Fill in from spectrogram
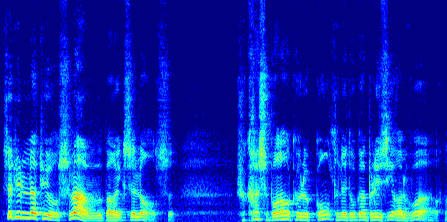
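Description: A man voicing an older society princess who speaks in a knowing, animated way in a read novel. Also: a little high, a little slow. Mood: gossipy.

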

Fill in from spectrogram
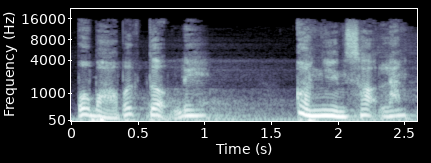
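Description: A man voicing a demon disguised as a young son, talking in a high, whiny, pleading voice. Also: unhurried, warm tone, slightly rough, big-room sound. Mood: wheedling.

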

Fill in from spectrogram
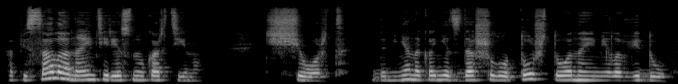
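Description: A woman reading a first-person audiobook narration in a calm, even manner. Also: medium pitch, moderate pace. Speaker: audiobook reader. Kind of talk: scripted narration.

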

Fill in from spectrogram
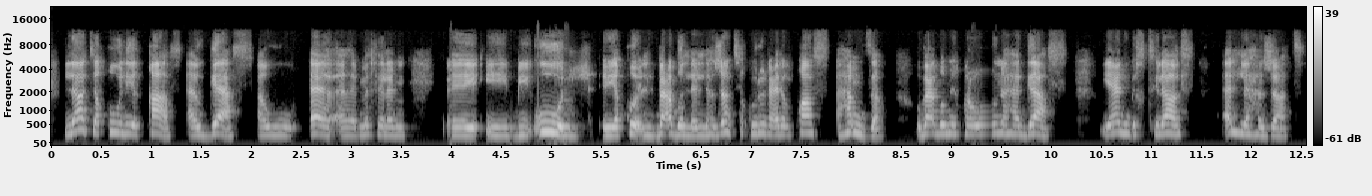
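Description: A woman teaching Quran recitation to women, explaining step by step and sounding out letters slowly to show them. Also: on the high side. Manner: instructive, repeats and demonstrates letter sounds slowly. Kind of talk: spoken lesson to women students.

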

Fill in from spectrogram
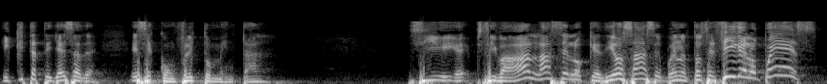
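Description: High-voiced fervent preacher. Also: male voice, big pitch swings, slow, a little mellow, breathy edge. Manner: fervent, often calls the listeners brothers. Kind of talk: sermon and prayer. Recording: dull lo-fi recording.

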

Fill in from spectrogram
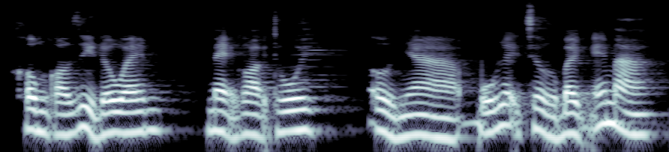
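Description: A woman's voice: fairly low pitch, normal speed, mellow, lightly acted. A woman reading the lines of an uneasy, evasive young husband in a storybook tale.

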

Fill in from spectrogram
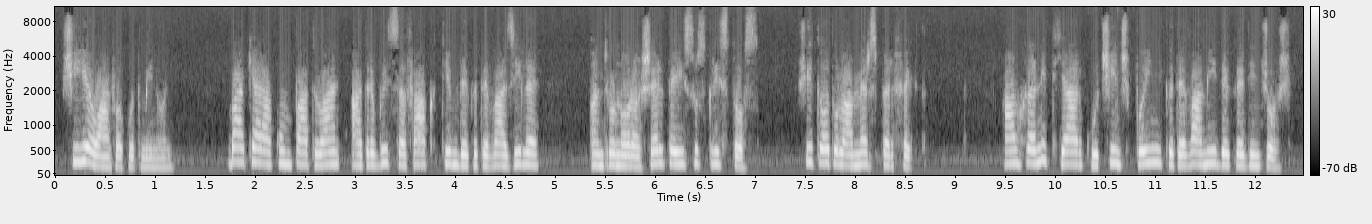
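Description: A woman's voice: on the high side, natural voice, poor audio. A woman reading the part of a brash, scheming male con man in an audiobook, with a mocking, argumentative way of talking.

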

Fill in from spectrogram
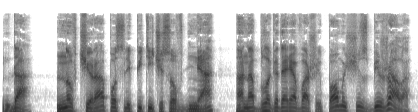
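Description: A man's voice: mid-range voice, lively intonation, unhurried, dry recording, studio quality, close to an everyday voice. A man voicing a stern, blustering police commissioner questioning a prisoner in an audiobook. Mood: interrogating. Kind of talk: audiobook reading.

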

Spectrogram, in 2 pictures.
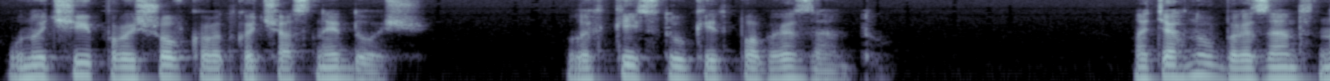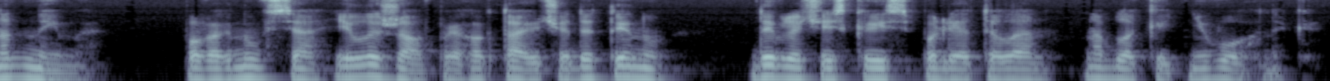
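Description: A man reading a novel aloud in calm, measured audiobook narration. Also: on the low side.

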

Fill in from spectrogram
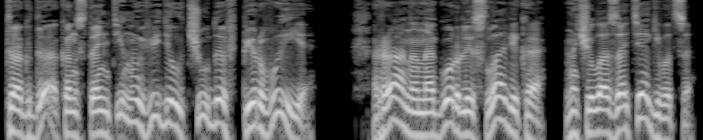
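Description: Male audiobook narrator, tense dramatic read, lively intonation, dry close sound. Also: mid-range voice, unhurried, dry recording. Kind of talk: scripted narration.

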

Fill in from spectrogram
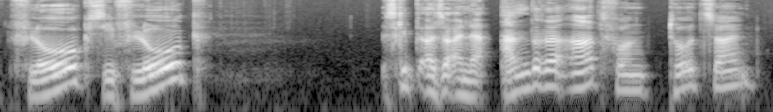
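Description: Slow-spoken sceptical male questioner. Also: a little high, lively intonation, vocal fry, fairly bright tone, exaggerated voice. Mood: incredulous. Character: sceptical, baffled man questioning a storyteller, dry and impatient. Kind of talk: radio play dialogue.

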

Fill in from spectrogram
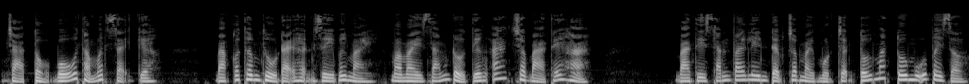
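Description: A woman's voice: deep voice, animated, fairly quick, dark tone, no room sound, clean studio sound. A woman voicing an elderly female servant in a storybook drama, scolding shrilly and then pleading through tears. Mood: furious scolding. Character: old female servant nursemaid, scheming then tearful.

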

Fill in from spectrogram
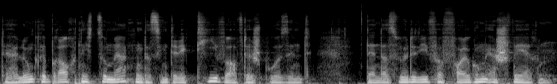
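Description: A man's voice: lowish voice, mellow, breathy edge. A man voicing a clever, bespectacled boy who plans things earnestly, in a storybook reading. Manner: measured, earnest.

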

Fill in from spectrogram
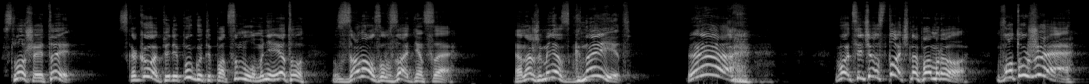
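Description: A man voicing a hot-tempered young male mage who shouts in exasperated outbursts. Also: fairly high pitch, big pitch swings, moderate pace. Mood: yelling.

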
